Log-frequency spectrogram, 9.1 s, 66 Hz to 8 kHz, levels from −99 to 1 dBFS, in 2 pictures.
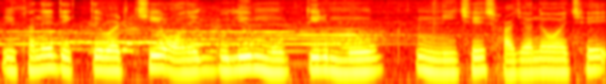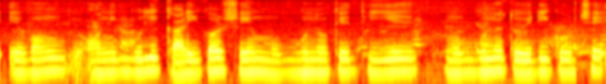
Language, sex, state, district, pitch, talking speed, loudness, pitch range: Bengali, male, West Bengal, Kolkata, 140 Hz, 120 wpm, -17 LUFS, 135-150 Hz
